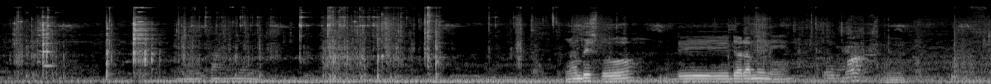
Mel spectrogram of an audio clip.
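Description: Metal parts clink and rattle as they are handled.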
